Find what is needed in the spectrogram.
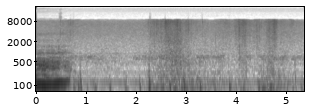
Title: Snoring and mumbling, another recording of what I did last night 😥😂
